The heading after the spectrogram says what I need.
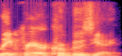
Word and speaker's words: Les Frères Corbusier: How do you pronounce the name of your theater company? What was it? Les Frères Corbusier.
